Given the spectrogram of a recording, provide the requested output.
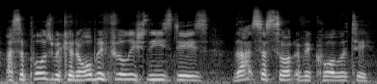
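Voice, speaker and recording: A woman in a radio play acting a world-weary, sceptical grandmother who used to be a policewoman, speaking in a dry, measured way. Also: medium pitch, fairly even intonation, a little hiss or hum, natural voice. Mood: weary, reflective.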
